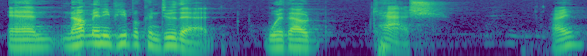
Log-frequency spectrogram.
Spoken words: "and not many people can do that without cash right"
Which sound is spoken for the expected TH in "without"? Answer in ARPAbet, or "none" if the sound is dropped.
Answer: TH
